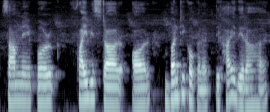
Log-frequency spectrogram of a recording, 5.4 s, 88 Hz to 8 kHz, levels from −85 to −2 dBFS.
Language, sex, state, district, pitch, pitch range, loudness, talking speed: Hindi, male, West Bengal, Alipurduar, 130 Hz, 120-140 Hz, -19 LUFS, 120 wpm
